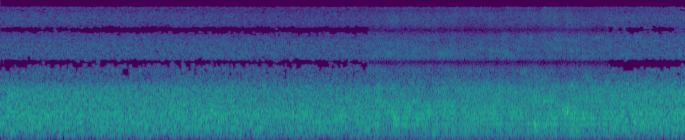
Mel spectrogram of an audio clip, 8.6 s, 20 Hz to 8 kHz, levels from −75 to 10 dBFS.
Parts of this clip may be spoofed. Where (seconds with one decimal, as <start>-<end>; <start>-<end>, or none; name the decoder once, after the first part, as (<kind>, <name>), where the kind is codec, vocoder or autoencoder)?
4.6-7.6 (codec, ZipCodec)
